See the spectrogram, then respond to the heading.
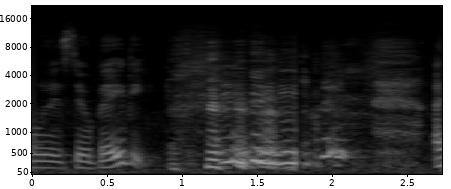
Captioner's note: all laughing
